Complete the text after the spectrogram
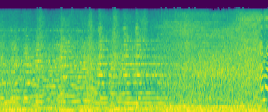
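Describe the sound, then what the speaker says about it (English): Heavy traffic with buses grinds through the crossroads of Regent Street and Piccadilly in central London, engines droning and rising as vehicles move past close by, one louder pass near the end. "It's crazily busy here with buses"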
